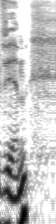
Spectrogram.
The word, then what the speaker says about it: Wim: Wings of Desire is directed by Wim Wenders, a German director who, in English, we might pronounce his name Wim Wenders, actually, but uh, he's German, so I'm going to pronounce it Wim.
